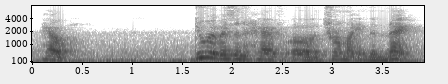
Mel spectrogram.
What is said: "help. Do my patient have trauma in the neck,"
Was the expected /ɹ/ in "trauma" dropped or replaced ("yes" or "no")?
no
